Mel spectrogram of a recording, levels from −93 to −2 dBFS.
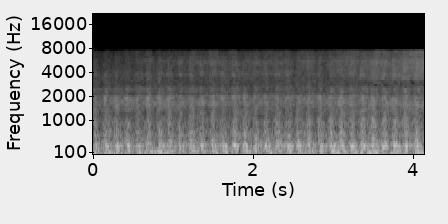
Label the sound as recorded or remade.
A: remade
